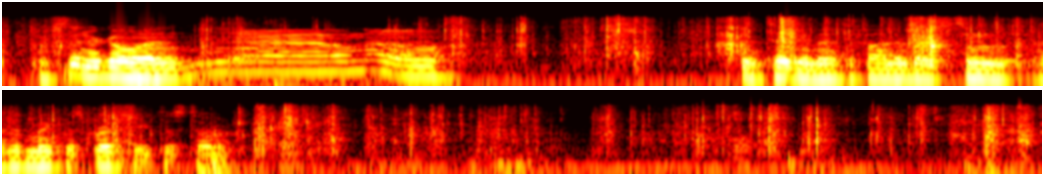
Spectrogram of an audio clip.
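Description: A foil wrapper crinkles and rustles in someone's hands.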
